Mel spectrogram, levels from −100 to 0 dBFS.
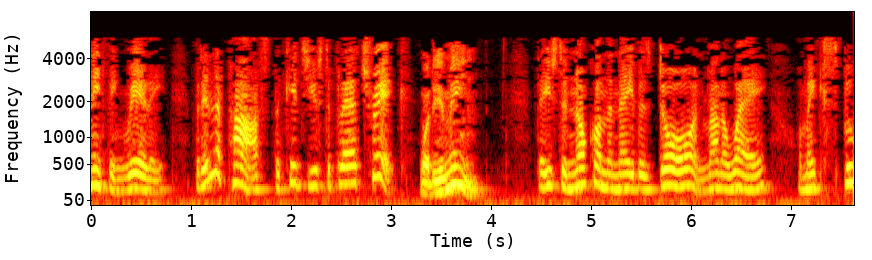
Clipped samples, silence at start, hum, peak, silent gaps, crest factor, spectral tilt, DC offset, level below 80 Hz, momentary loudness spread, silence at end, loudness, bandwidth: under 0.1%; 0 s; none; -6 dBFS; none; 18 dB; -10.5 dB/octave; under 0.1%; -56 dBFS; 10 LU; 0 s; -23 LUFS; 5.8 kHz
